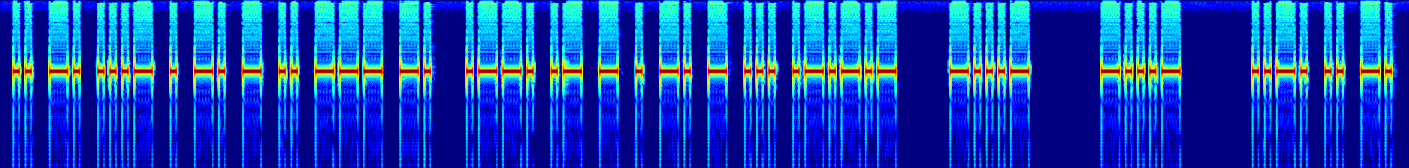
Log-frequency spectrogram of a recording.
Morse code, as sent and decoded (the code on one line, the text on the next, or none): .. -. ...- . -. - .. --- -. / .--. .- - . -. - ... .-.-.- / -...- / -...- / ..-. .. -.
INVENTION PATENTS. <BT> <BT> FIN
